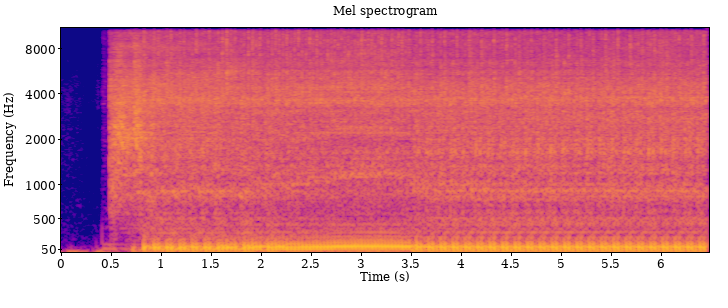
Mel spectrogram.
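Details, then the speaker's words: 1995 BMW K75RT after sitting about 8–9 years, with a new Z intake pipe fitted that made no difference: starts but settles into a lumpy, stumbling idle that won't hold low RPM; rough idle. "It'll start, but it's not happy at idle. It doesn't want to be at low RPM."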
